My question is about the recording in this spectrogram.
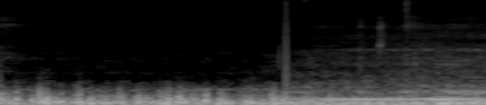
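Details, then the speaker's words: Suzuki Ertiga automatic after replacing the front CV joint boot, stabilizer link and shock support, road test over rough pavement: only tyre rumble and soft road taps, with no clunk or "klek" from the front end. The suspension is now quiet. "Kita dapat polisi tidur suaranya sudah eh sori jalan jalan jelek suaranya sudah anteng ya. Tidak plek gitu."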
